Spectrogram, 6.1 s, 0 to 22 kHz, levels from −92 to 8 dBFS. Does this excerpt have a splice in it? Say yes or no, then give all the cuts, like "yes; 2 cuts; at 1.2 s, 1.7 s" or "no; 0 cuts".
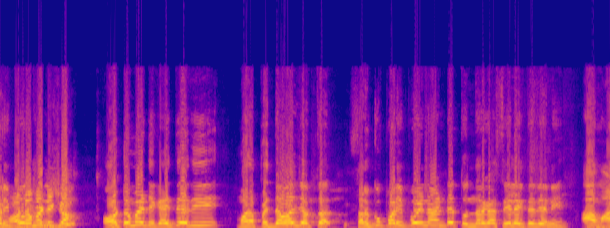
no; 0 cuts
